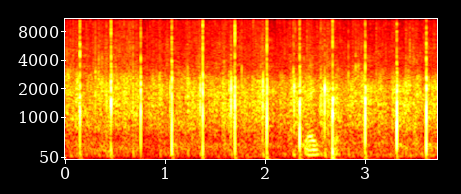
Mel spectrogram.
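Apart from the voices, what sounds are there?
audience applause for the organizers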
